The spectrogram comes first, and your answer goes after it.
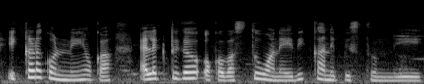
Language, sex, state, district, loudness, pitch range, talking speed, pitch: Telugu, female, Telangana, Hyderabad, -17 LUFS, 190-260 Hz, 125 wpm, 210 Hz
